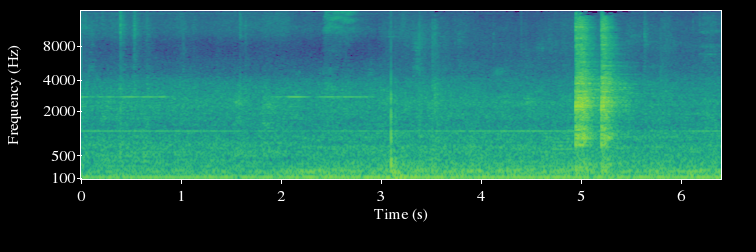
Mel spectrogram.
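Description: SEPTA Regional Rail electric train heard from inside the passenger car: a steady low hum as it runs, with a light click about three seconds in and two sharp metallic clacks in quick succession about five seconds in, the loudest sounds here.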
